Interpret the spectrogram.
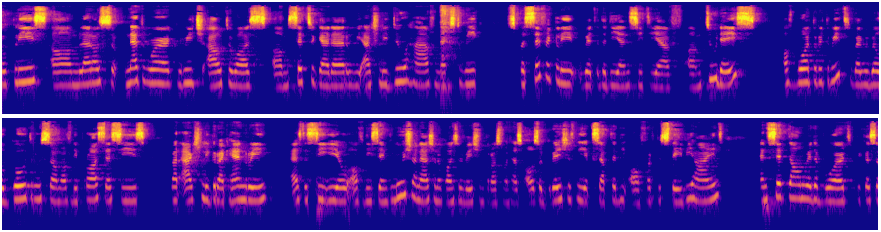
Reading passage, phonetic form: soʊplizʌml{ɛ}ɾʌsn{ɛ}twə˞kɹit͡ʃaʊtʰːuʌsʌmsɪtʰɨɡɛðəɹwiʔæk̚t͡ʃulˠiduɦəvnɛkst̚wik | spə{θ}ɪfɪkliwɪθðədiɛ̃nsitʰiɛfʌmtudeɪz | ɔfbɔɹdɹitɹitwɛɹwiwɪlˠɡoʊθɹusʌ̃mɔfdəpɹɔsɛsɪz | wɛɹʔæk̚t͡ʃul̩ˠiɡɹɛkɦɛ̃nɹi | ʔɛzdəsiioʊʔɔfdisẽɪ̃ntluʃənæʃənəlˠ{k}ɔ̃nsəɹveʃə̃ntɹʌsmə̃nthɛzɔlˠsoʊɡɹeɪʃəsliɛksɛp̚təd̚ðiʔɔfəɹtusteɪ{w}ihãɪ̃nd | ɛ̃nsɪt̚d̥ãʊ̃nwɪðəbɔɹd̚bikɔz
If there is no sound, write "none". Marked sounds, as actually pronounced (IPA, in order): ɛ, ɛ, s, k, b

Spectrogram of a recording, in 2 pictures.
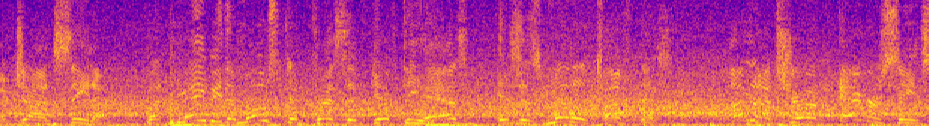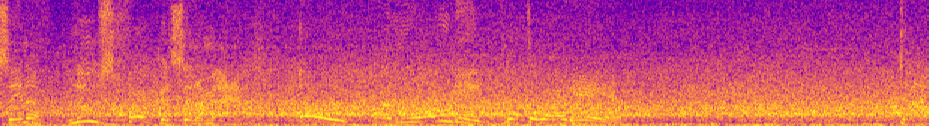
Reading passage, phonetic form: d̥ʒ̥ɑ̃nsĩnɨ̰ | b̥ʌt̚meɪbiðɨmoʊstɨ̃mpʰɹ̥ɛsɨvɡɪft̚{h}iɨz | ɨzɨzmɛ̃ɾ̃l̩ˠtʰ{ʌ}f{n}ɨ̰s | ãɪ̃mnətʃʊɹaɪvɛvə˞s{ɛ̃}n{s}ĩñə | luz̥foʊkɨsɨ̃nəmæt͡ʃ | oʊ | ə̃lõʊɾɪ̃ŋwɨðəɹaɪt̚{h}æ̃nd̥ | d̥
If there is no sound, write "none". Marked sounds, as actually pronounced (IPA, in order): h, ʌ, n, ĩ, s, h

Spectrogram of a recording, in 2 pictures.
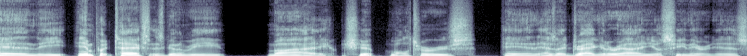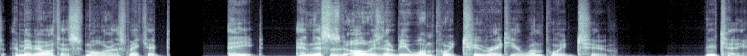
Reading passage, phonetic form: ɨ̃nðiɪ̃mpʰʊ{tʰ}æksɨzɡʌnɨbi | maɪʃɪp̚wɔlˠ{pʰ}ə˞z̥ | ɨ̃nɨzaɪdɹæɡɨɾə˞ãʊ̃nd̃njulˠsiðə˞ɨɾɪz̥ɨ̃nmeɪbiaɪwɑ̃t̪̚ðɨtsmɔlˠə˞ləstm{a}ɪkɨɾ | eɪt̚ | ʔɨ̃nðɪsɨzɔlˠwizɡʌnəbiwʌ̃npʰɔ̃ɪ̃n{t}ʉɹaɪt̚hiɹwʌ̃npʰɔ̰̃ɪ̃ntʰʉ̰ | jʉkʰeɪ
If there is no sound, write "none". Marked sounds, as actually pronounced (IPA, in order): tʰ, tʰ, e, tʰ

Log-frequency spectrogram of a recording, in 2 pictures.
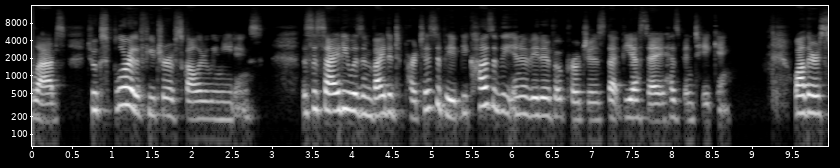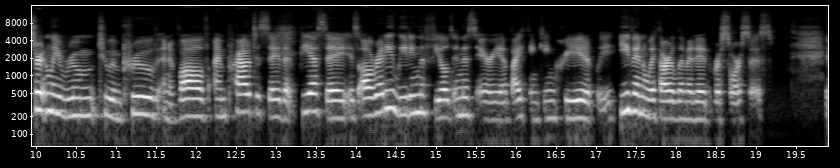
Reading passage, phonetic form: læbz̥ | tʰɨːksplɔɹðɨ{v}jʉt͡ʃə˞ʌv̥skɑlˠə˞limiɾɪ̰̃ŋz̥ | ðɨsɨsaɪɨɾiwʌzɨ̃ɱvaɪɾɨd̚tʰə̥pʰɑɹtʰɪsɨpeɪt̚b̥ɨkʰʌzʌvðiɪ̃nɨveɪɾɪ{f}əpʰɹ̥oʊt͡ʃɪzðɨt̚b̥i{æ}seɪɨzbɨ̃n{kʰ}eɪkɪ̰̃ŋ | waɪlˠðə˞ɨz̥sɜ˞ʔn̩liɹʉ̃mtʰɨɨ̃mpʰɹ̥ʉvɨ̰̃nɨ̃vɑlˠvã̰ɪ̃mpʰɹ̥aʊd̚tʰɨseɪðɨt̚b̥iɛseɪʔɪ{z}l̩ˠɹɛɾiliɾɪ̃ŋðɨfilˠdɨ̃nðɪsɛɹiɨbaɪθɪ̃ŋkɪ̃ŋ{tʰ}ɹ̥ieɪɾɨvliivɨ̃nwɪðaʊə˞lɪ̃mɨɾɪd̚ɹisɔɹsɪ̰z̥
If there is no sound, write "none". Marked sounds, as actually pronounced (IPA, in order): f, v, ɛ, tʰ, z, kʰ

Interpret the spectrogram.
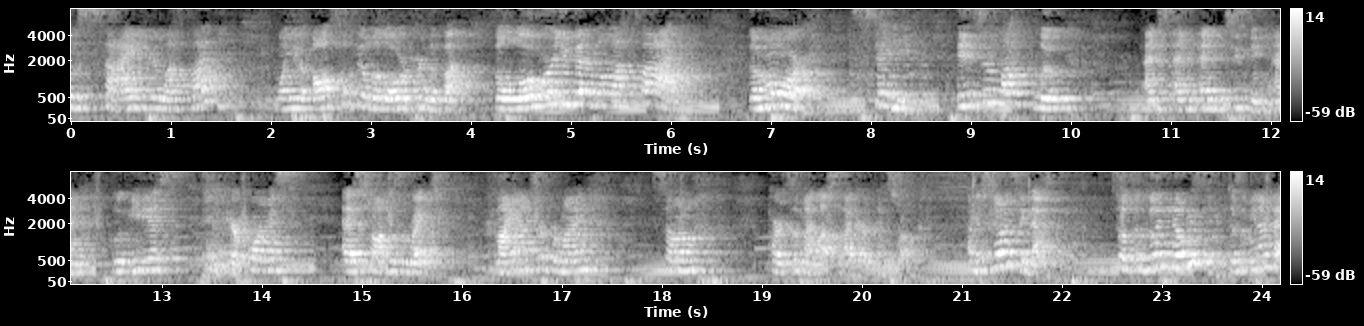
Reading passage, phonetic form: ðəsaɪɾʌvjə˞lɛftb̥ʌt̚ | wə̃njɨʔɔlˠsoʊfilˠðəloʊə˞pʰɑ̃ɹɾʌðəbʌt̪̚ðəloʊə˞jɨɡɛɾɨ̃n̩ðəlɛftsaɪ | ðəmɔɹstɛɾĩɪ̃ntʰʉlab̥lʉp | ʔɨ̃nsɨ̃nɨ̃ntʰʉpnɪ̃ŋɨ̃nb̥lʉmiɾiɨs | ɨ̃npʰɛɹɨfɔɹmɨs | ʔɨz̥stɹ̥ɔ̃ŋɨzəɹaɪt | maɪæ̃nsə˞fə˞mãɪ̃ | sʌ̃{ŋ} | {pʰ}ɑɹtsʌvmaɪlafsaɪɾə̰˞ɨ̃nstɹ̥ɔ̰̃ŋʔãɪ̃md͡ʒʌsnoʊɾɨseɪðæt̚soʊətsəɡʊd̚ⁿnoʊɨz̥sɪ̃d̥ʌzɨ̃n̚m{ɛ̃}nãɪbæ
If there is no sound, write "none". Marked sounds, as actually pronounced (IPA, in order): ŋ, pʰ, ĩ

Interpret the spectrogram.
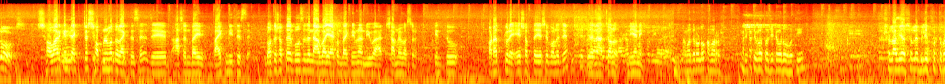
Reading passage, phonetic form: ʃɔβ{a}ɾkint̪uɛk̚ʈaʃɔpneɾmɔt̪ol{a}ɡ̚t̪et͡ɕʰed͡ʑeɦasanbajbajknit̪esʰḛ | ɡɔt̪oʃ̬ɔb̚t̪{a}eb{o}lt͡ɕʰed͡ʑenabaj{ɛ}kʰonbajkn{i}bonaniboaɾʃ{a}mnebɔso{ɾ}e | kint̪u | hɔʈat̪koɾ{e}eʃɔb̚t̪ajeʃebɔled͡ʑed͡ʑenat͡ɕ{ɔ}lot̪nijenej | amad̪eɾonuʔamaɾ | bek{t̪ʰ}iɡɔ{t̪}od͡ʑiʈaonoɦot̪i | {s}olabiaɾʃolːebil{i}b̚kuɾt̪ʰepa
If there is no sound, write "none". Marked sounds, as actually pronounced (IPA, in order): a, a, a, o, ɛ, i, a, ɾ, e, ɔ, t̪, t̪, ʃ, i

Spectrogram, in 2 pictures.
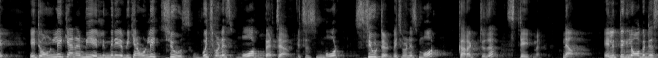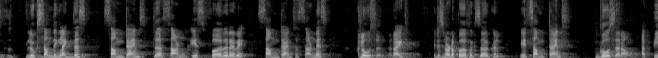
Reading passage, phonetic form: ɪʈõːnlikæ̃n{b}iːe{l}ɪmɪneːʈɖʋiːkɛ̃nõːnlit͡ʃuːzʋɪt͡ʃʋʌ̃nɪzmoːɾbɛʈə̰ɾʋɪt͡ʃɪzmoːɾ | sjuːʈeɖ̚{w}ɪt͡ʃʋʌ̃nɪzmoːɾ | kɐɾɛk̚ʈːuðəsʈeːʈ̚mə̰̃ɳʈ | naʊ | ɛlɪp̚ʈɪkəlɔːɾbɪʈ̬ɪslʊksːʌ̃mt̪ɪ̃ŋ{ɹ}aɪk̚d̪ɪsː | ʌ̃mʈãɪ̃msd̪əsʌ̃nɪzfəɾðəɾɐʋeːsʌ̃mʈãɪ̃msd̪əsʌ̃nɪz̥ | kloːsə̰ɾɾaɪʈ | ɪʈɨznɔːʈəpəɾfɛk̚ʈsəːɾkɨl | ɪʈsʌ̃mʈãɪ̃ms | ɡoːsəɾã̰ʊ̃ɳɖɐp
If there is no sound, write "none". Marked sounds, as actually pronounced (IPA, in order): b, l, ʋ, l

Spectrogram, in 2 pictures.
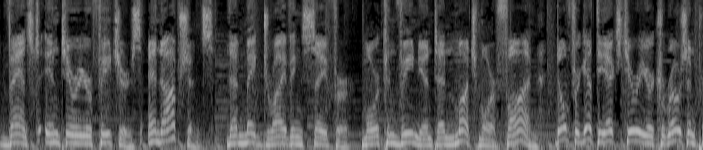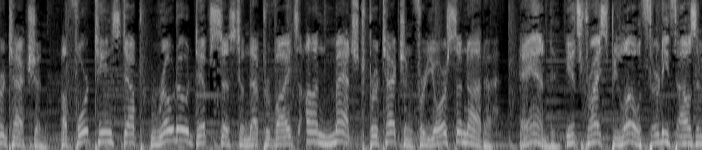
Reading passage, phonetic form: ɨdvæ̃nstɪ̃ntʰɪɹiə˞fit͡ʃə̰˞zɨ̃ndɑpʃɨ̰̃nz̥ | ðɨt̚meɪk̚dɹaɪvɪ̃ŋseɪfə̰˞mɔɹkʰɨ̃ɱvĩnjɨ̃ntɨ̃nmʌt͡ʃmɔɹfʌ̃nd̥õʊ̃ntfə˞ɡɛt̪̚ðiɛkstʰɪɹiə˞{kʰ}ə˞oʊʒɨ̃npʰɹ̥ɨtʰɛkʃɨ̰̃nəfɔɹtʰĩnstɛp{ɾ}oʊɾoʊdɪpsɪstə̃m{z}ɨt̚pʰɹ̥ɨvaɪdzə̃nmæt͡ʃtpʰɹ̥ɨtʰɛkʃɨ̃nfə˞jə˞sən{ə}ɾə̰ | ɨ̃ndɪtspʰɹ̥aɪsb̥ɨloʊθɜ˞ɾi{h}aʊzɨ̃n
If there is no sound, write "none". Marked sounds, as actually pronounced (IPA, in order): kʰ, ɹ, ð, ɑ, θ

